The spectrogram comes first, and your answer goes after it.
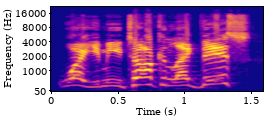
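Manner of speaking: loud, high southern accent. Shown as a demonstration. Host showing the caller his southern accent. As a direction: put on a big southern voice. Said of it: "the southern accent".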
